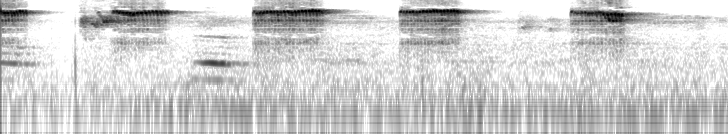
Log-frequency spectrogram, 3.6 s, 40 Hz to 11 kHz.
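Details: Myna singing vigorously for training other cage songbirds: loud, scratchy high bursts repeated roughly every 0.7 seconds, with a few thin whistled notes between them.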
